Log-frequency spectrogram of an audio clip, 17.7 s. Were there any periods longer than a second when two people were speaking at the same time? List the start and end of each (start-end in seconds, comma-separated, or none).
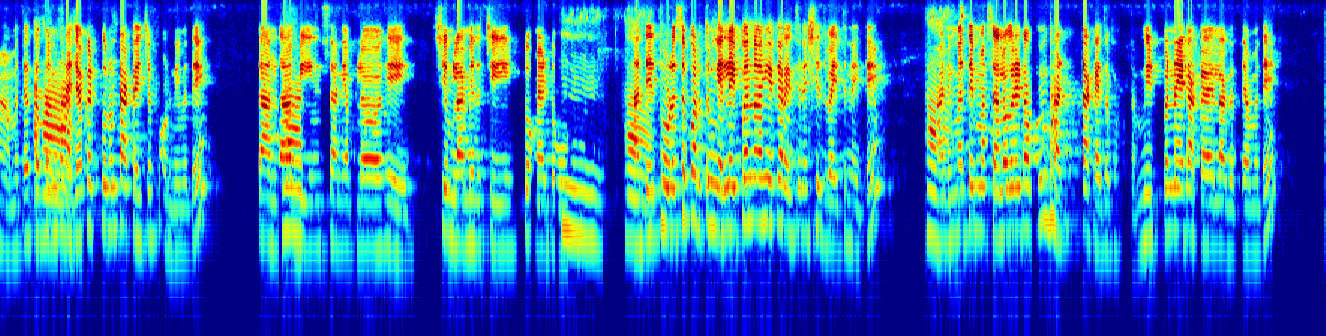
none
